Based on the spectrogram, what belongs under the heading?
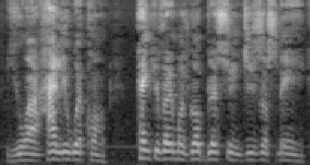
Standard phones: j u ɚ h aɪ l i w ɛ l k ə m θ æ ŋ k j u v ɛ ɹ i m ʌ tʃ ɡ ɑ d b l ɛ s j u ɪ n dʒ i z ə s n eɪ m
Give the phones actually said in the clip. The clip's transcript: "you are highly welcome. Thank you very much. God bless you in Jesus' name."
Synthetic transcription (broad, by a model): j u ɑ h aɪ l i w ɛ l k ə m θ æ ŋ k j u v ɛ ɹ i m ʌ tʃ ɡ ɑ d b l ɛ s j u ɪ n dʒ i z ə s n eɪ m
